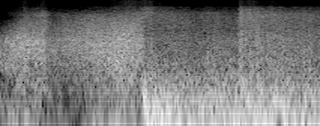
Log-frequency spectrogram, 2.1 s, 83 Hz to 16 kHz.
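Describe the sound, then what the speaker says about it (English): A booming explosion from an Israeli strike, a heavy low rumble that swells and lingers for about two seconds, loud and alone with no voices. "I was woken up by the sound of this explosion at around 5:30 in the morning"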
